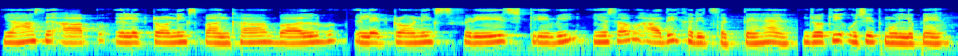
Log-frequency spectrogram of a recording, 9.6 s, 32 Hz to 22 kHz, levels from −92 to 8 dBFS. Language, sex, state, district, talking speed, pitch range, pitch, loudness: Hindi, male, Bihar, Sitamarhi, 125 wpm, 160-175 Hz, 165 Hz, -14 LUFS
